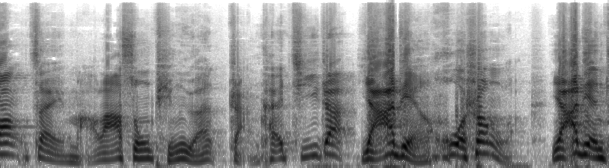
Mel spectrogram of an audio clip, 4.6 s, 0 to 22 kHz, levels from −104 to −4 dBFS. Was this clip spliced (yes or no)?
yes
